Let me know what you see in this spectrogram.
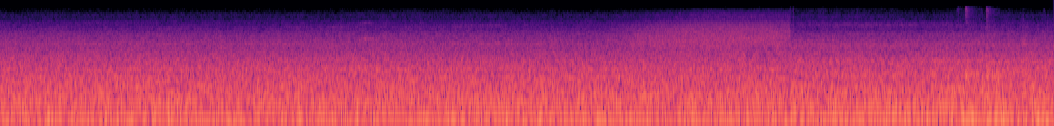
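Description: Steady low rumbling hum of a double-deck RER A train standing at an underground platform, mixed with station ventilation. About four seconds in there is a short hiss of air lasting about a second that cuts off suddenly.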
